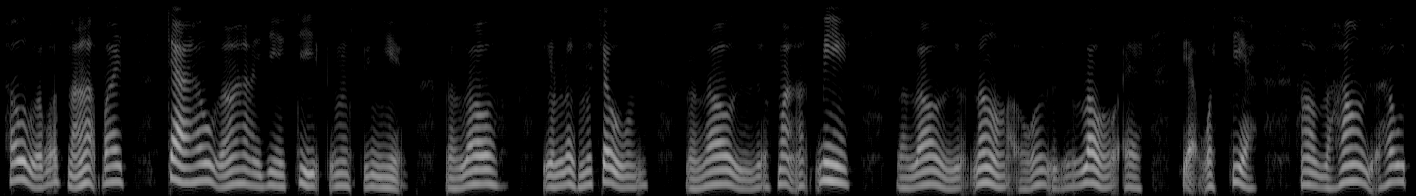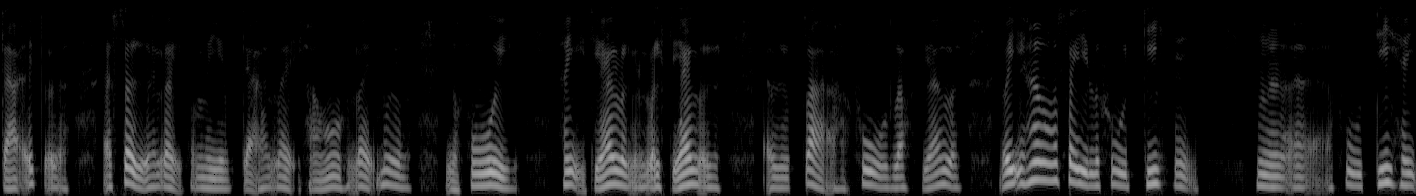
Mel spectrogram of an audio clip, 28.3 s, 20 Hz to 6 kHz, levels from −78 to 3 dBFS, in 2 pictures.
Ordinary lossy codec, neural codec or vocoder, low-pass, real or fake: none; codec, 16 kHz, 4 kbps, FreqCodec, larger model; 5.4 kHz; fake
